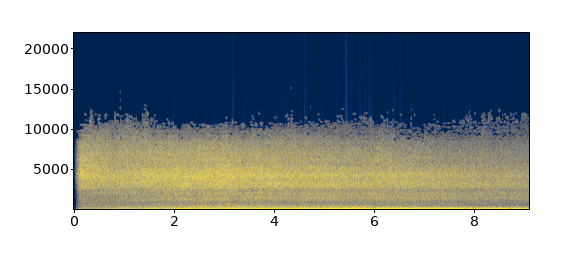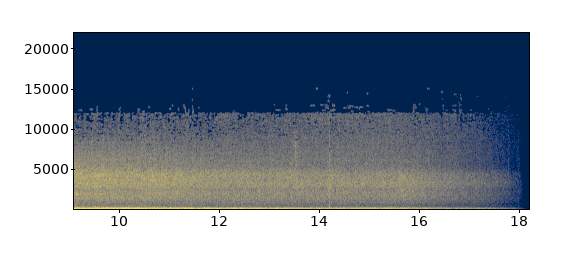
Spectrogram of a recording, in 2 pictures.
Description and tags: airport5quiet
Jet landing at PBI recorded with DS-40 and edited in Wavosaur.
airport, plane, jet, airplane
